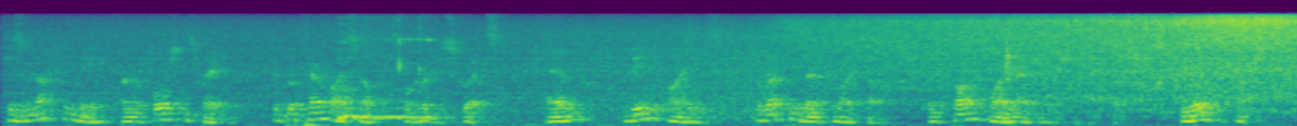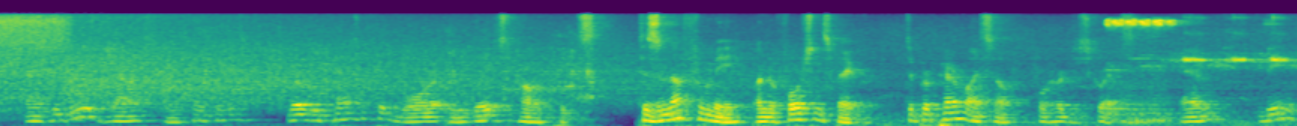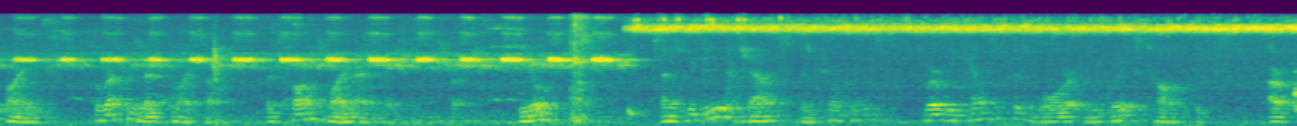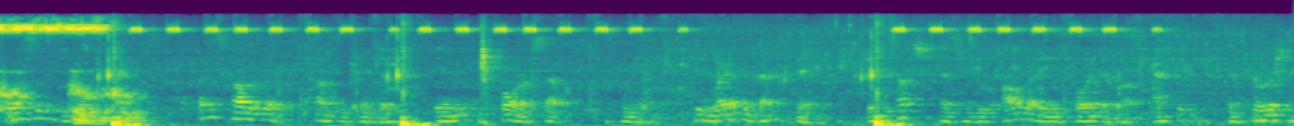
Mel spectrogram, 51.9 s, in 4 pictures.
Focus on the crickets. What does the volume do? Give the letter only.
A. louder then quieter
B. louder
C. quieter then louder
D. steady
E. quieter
E.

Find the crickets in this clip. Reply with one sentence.
You can hear the crickets from 24.0 to 51.8 s.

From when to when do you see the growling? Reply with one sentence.
You can hear the growling from 3.2 to 4.5 s, from 17.4 to 18.9 s and from 38.9 to 40.4 s.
